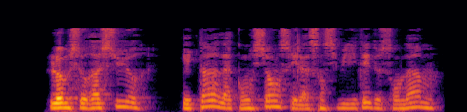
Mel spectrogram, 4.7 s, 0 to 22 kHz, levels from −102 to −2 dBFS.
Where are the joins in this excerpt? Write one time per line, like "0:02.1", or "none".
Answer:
none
